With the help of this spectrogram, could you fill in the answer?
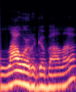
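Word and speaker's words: Lebor Gabála: years earlier and that's called the labora kabbalah or Laur the kabbalah if we're going to pronounce it in Irish Gaelic which gives the cosmological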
